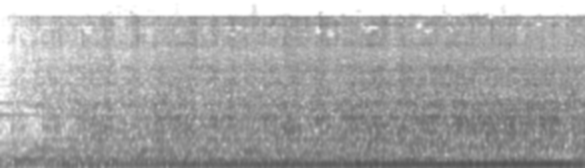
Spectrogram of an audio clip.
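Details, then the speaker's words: Kia brought in because the customer says it sounds like a grass trimmer: steady, raspy buzz over a low hum, holding even throughout, source unclear; buzzing engine noise. "And this customer came in saying, "My Kia sounds like a grass trimmer."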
